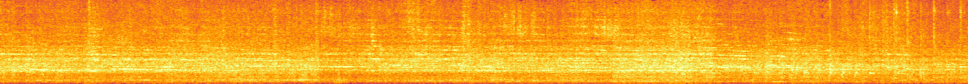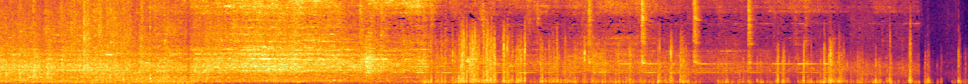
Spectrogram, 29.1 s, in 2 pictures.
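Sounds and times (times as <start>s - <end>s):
steel train wheels on rails: 0.0s - 29.0s.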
